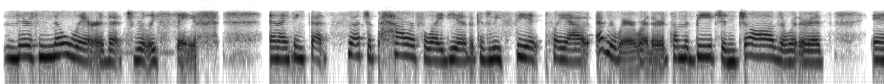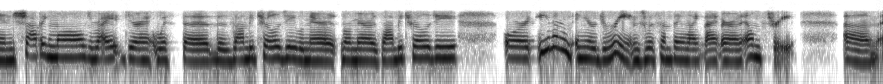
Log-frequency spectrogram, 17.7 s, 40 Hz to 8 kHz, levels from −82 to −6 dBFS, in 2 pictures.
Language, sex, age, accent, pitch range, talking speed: English, female, 20-39, American, 175-215 Hz, 195 wpm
